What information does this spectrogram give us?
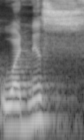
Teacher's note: ஹம்ஸுங்கிற சிஃபத்தை கொடுக்கணும், காற்று வெளியில் தள்ளணும்.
